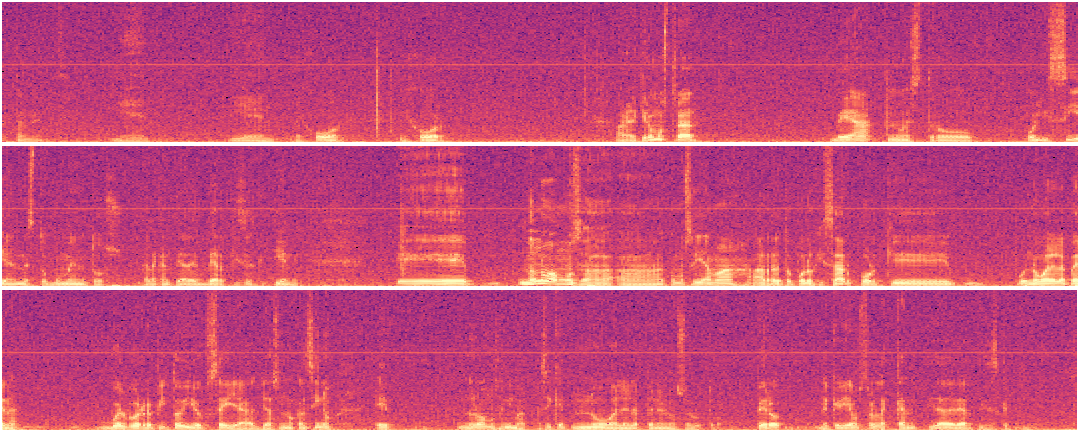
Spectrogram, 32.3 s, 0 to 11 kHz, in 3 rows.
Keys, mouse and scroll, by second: 1.2-2.5 drag, 2.5 scroll up 2, 2.9 click, 3.7 Tab, 4.0-4.3 scroll down 1, 4.4-6.1 drag, 7.1 right click, 8.2-8.5 scroll down 1, 8.9 shift+right click, 9.7 shift+right click, 11.6-14.0 drag, 14.3-14.6 scroll up 2, 14.8 shift+click, 28.5 right click.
